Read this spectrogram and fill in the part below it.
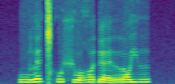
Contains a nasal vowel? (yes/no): no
